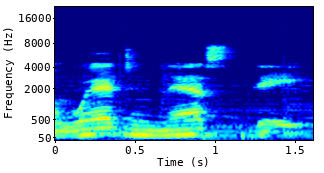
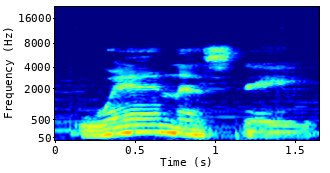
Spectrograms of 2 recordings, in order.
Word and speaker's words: Wednesday: On Wednesday, na quarta-feira, on Wednesday, pronúncia você não precisa falar Wednesday, é Wednesday, on Wednesday, Italy opened its borders to tourists from neighboring countries.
